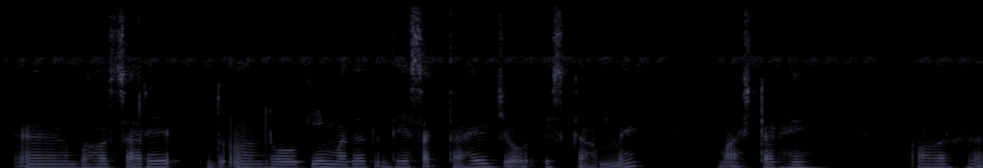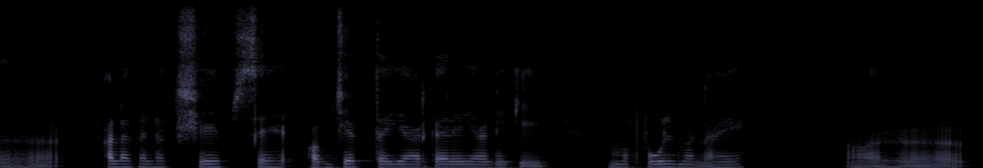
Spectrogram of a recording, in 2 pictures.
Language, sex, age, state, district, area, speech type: Urdu, male, 18-30, Uttar Pradesh, Rampur, urban, spontaneous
